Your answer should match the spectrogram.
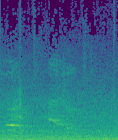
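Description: A baby's two short, high squeals, each falling in pitch.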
